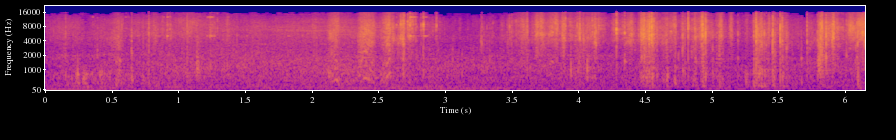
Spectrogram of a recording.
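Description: Rustling and zipping of a handbag as someone rummages in it for money, with short crackly scrapes that grow busier in the second half.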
